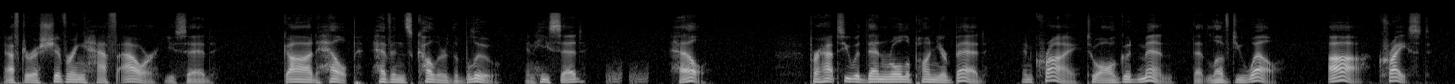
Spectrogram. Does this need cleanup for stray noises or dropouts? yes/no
yes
